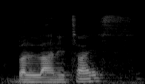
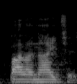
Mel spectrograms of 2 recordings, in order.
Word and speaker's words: balanitis: infected this is known B'Elanna ties no balanitis sorry my pronunciation you also have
